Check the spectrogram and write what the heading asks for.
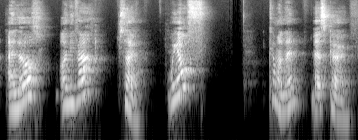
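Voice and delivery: rally everyone to leave; eager. Shown as a demonstration. Teacher rousing the group to head off, eager. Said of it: "call to action".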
